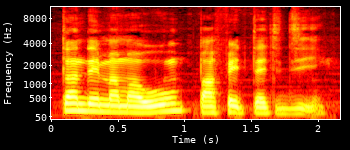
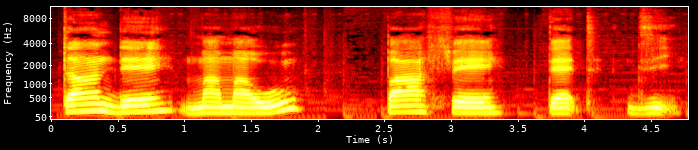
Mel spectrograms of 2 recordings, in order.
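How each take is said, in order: First: The sentence is spoken at normal speed. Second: The sentence is spoken slowly. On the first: "one more time at regular speed" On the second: "We'll read it one time slow"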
